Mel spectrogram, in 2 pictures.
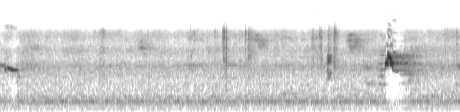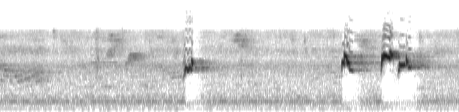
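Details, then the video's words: Red-whiskered bulbul in sweet song: scattered bright whistled notes at irregular gaps, ending in a quick cluster of three loud chirps over a low steady background hum. "chào mào hót giọng hót ngọt lịm"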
